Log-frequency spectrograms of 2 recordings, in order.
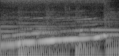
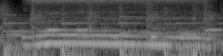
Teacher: Teeth together, a bit like a S, but it's a louder sound, I would say.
